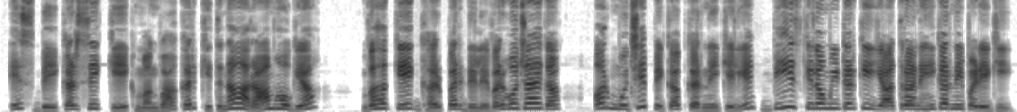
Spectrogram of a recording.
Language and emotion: Hindi, happy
